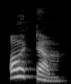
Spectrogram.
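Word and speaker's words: autumn: उच्चारण नहीं होता है फिर से समझिए अगर किसी शब्द का आखिरी अक्षर एन हो और उसके पहले एम आया हो तो एन का उच्चारण नहीं होता है जैसे ऑटम ऑटम मींस होता है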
